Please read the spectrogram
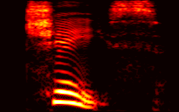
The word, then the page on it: chase: tʃéis; チェイス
